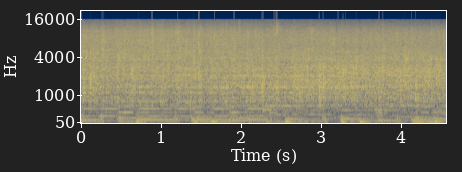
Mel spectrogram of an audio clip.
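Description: Chopped octopus pieces sizzling steadily in hot soybean oil in a frying pan, stirred with a spatula.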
